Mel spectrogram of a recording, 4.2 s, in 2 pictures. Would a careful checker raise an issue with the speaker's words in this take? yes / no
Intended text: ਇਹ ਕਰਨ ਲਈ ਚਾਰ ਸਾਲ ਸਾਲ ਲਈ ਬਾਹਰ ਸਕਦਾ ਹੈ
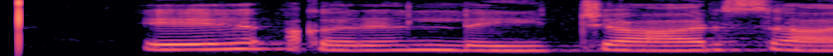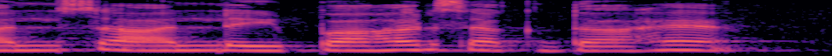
no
